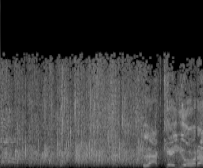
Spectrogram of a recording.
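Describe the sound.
A church audience applauds with dense, continuous clapping throughout, and voices call out over it in the final moments.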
